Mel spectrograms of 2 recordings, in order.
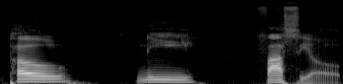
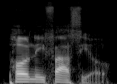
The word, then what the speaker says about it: Ponifacio: okay I'm reloading Reloaded po knee facio Pony facio okay Pony facio ponifacio where am I putting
